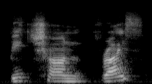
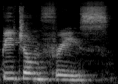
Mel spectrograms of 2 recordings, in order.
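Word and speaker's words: Bichon frisé: the type of dog called puddle and Bee Bichon fries did I pronounce right uh Bichon frize oh Bichon frize oh okay okay oh it's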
